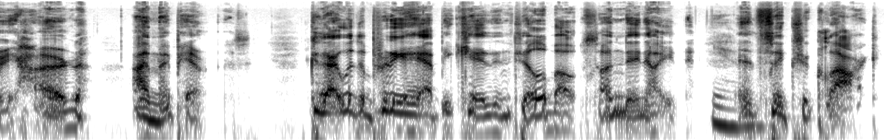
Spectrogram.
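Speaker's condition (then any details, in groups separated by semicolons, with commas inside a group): Cerebral palsy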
